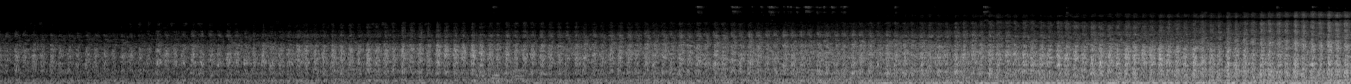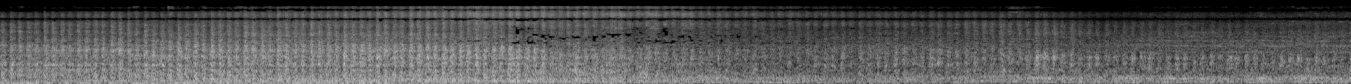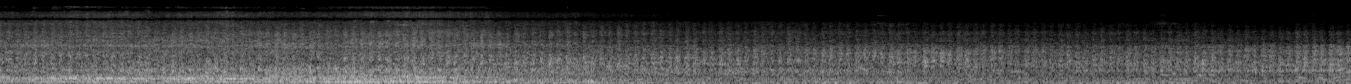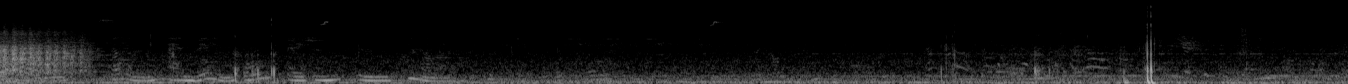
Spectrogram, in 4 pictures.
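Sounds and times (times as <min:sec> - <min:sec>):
steam train running gear rumble: 0:00.0 - 0:54.0.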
